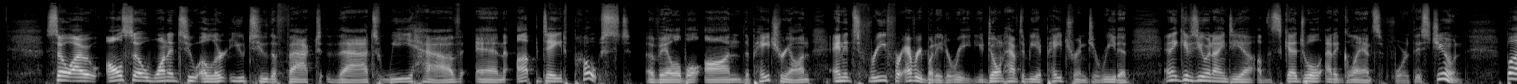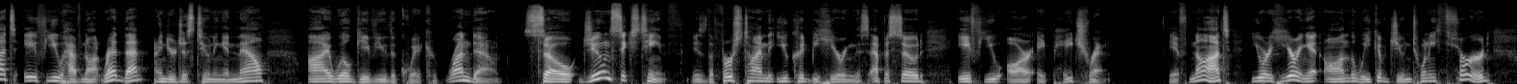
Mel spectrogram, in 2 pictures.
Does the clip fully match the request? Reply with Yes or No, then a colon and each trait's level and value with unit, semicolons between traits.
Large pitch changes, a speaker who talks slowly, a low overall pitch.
No: wide, 6.1 semitones; fast, 205 wpm; low, 130 Hz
